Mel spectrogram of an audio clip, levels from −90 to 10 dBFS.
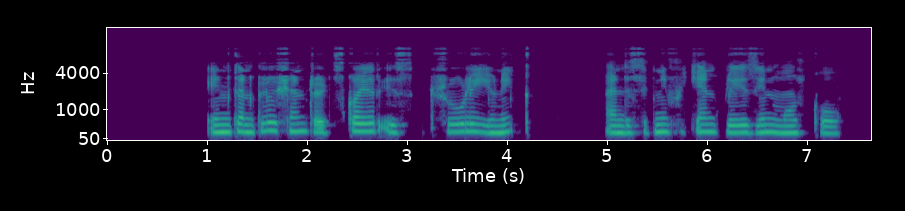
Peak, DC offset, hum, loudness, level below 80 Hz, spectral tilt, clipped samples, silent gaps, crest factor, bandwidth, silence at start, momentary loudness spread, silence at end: -14 dBFS; under 0.1%; none; -31 LUFS; -78 dBFS; -5.5 dB/octave; under 0.1%; 3.10-3.22 s, 4.33-4.40 s, 4.53-4.98 s; 18 dB; 9.2 kHz; 1 s; 8 LU; 0.3 s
